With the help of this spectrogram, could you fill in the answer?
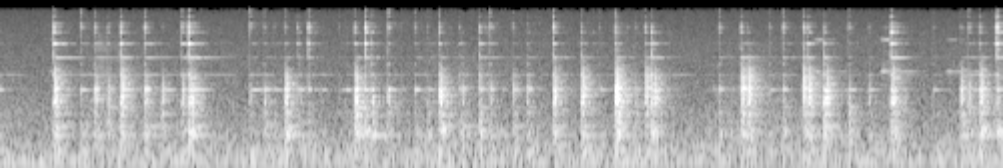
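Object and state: Stemless wine glass tapped.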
